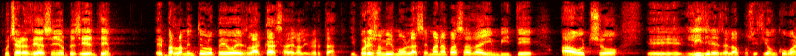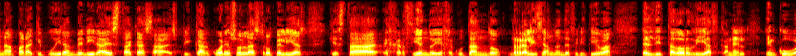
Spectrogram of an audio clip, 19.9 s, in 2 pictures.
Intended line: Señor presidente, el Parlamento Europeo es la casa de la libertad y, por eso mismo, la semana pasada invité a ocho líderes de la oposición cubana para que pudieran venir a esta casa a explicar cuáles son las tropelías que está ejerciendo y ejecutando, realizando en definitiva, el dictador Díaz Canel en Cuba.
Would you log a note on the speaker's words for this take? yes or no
no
